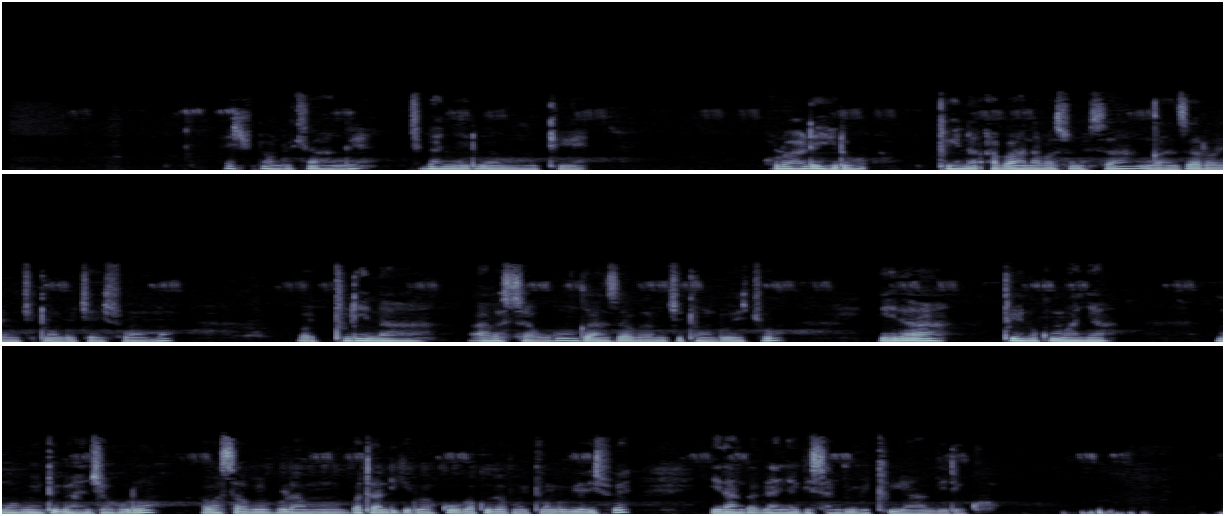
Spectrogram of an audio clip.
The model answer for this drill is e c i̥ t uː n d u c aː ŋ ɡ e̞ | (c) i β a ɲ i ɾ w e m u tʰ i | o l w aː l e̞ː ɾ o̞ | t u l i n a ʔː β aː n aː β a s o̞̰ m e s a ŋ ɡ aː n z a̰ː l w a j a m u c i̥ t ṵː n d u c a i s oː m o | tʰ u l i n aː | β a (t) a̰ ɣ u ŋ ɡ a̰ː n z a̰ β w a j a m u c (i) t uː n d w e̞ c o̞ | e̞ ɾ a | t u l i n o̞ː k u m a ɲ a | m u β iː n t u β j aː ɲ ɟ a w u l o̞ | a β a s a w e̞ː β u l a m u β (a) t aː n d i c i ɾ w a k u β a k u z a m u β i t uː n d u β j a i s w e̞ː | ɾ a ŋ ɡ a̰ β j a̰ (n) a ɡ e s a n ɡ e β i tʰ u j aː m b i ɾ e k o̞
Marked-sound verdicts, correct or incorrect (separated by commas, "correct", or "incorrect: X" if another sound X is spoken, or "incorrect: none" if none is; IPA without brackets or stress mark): correct, incorrect: s, correct, correct, incorrect: ɲ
